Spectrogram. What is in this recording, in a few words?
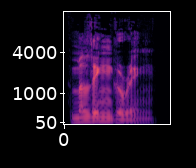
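"malingering", English, uk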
